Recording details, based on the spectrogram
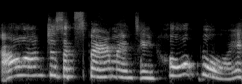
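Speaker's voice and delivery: squeaky, high-pitched, slow voice. Speaker imagining a drag bit, Mickey Mouse voice. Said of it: "you could be like wearing Minnie's drag".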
